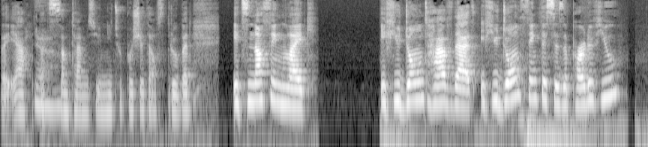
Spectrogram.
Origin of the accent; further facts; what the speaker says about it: France; I come from France.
